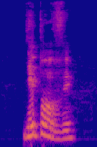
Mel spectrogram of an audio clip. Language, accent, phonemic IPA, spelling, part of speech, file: French, Canada, /de.puʁ.vy/, dépourvus, adjective, LL-Q150 (fra)-dépourvus.wav
- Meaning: masculine plural of dépourvu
